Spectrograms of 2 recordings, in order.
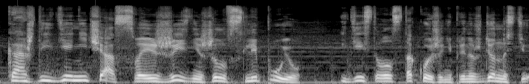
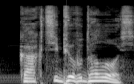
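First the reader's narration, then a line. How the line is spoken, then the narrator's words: Strained, forced out. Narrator (Russian): выдавил из себя Дзирт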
